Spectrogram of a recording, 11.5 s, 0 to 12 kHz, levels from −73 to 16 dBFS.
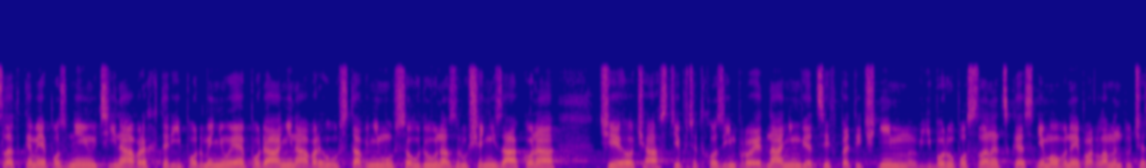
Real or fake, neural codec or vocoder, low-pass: real; none; 7.2 kHz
